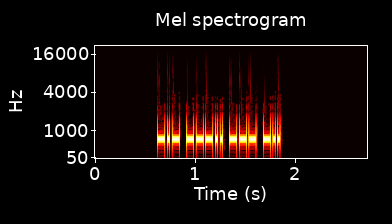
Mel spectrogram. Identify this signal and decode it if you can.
Morse code, heard as a keyed tone, about 50 wpm, 700 Hz. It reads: K8OD
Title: Easy Call Signs - 50wpm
